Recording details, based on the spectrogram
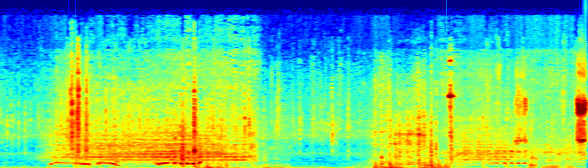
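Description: A bird in the ARK survival game gives repeated gobbling, turkey-like calls in short bursts, heard alongside a voice talking over game sounds.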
